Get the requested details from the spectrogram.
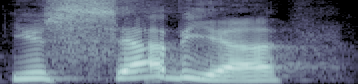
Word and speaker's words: Eusebia: So the word in Greek is the word Eusebia, and it's spelled like this, E-U-S-E-B-I-A, Eusebia.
